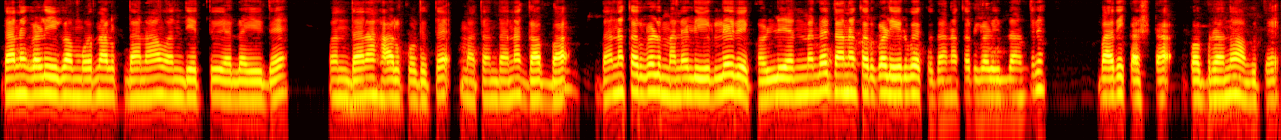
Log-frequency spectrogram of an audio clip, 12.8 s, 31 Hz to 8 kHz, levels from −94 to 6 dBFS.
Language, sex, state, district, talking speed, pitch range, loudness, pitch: Kannada, female, Karnataka, Shimoga, 160 wpm, 170-190 Hz, -18 LUFS, 175 Hz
